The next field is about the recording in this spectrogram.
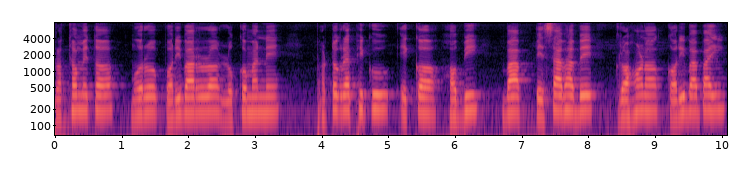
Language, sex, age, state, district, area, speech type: Odia, male, 30-45, Odisha, Bhadrak, rural, spontaneous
